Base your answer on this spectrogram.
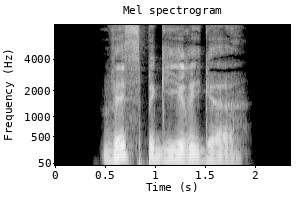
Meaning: inflection of wissbegierig: 1. strong/mixed nominative/accusative feminine singular 2. strong nominative/accusative plural 3. weak nominative all-gender singular
- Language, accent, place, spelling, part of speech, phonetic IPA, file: German, Germany, Berlin, wissbegierige, adjective, [ˈvɪsbəˌɡiːʁɪɡə], De-wissbegierige.ogg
